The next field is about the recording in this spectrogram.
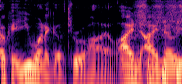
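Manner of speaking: low, fast navigation app voice.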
